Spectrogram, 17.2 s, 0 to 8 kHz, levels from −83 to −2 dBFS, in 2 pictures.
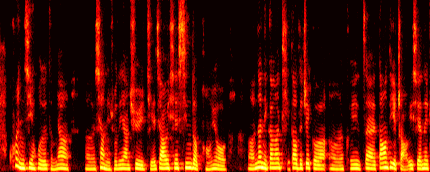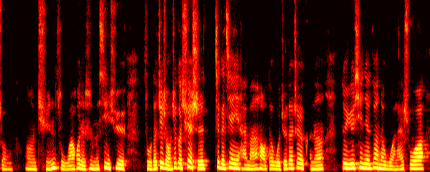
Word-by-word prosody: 困 240 -11 +3
境。 195 -1 +1
或 195 0 -2
者 175 - +1
怎 170 -3 -7
么 155 - -6
样， 185 -2 0 0.3
呃， 160 -2 -6
像 205 +4 0
你 160 - -1
说 170 +3 -6
的 170 - -3
一 185 - 0
样， 180 -1 0
去 180 -1 0
结 160 -1 -5
交 195 +2 +3
一 - - +4
些 200 +1 0
新 215 +2 +2
的 195 -3 +3
朋 150 +1 -8
友。 160 -5 -2 0.4
呃， 170 -1 -5
那 235 - +6
你 220 -4 +7
刚 215 +3 0
刚 215 -1 +1
提 215 -5 -13
到 205 +5 +1
的 190 - 0
这 205 +3 0
个， 175 -4 -2
呃， 160 -2 -6
可 185 - -6
以 185 -1 +1
在 180 0 -1
当 220 +5 +4
地 220 -3 +3
找 165 -5 -5
一 175 - 0
些 180 +1 -1
那 185 +1 +2
种， 150 -5 -11 0.2
呃， 155 -3 -6
群 170 +6 0
组 170 -8 -6
啊， 155 +2 -2
或 205 - +1
者 165 -4 0
是 155 - -11
什 185 - 0
么 165 +1 -2
兴 215 +5 +3
趣 185 -3 0 0.3
组 165 -2 -4
的 170 +1 +1
这 230 +5 +4
种， 170 -5 +2
这 225 - -1
个 210 - +2
确 230 +5 +4
实 175 -2 0
这 240 - +1
个 195 - +4
建 205 +1 +3
议 195 - +4
还 175 -1 -3
蛮 165 0 -2
好 180 -2 0
的。 170 +1 -5
我 160 -1 -1
觉 170 +3 -3
得 190 +1 +1
这 220 - -1
个 195 - +2
可 160 - -13
能 160 +2 -2 0.3
对 210 -2 +2
于 200 +1 +6
现 210 +2 +2
阶 195 -1 +4
段 210 0 +2
的 180 -2 +2
我 155 -3 -4
来 150 +4 -5
说， 180 +1 +2
180 Hz, 305 characters per minute, -19 LUFS, 165-200 Hz, 0.4 s, 你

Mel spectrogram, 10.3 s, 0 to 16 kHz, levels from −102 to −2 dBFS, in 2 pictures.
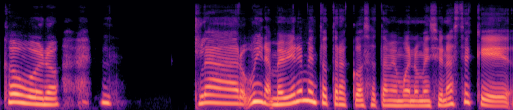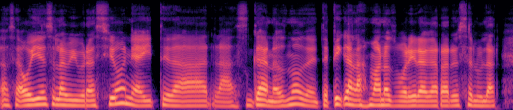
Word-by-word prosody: ¿Cómo 250 -7 +3
no? 195 0 0 1.4
Claro. 240 -2 -1
Mira, 285 -6 +4
me 200 0 +2
viene 255 +8 +3
a - - +3
mente 285 -6 +4
otra 210 -4 -2
cosa 175 +1 -5
también. 165 -2 -3
Bueno, 160 -1 -1
mencionaste 185 - -3
que, 155 - -1
o 180 - -3
sea, 160 - -1
oyes 195 +4 +3
la 185 -2 +3
vibración 170 +7 0
y 175 - +1
ahí 160 0 0
te 170 +4 -4
da 155 -1 -1
las 145 0 -8
ganas, 165 -4 +2
¿no?, 210 +3 0
de 160 -6 -2
te 170 - -4
pican 205 -1 +2
las 170 -1 -1
manos 175 -2 +2
por 155 0 -1
ir 160 +1 +2
a 160 - +5
agarrar 155 0 0
el 165 - -2
celular. 155 -3 -3
175 Hz, 215 wpm, -25 LUFS, 160-210 Hz, 1.4 s, a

